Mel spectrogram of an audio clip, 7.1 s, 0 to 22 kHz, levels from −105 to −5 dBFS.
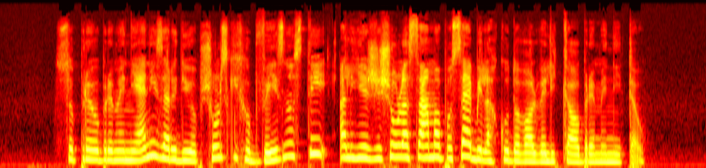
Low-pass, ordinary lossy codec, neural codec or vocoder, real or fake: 19.8 kHz; MP3, 96 kbps; none; real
